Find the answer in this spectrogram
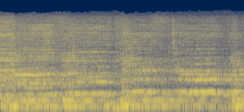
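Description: Christmas choral music from an FM radio broadcast, with several voices singing together over a low accompaniment, played through a small radio's speaker.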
